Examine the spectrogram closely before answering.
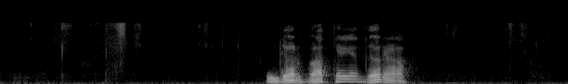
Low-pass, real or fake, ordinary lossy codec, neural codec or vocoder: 7.2 kHz; fake; Opus, 32 kbps; codec, 24 kHz, 3 kbps, HILCodec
